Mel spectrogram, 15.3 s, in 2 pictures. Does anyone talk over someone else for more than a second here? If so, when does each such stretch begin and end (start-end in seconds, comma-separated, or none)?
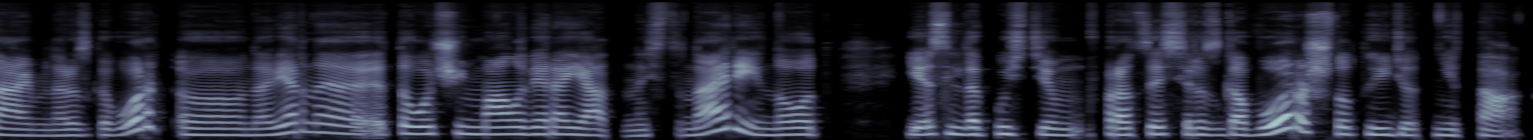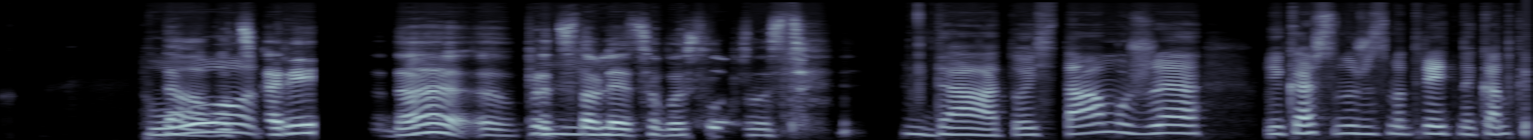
none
